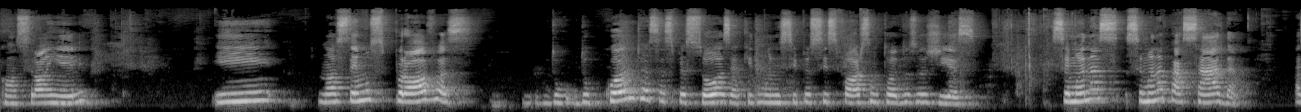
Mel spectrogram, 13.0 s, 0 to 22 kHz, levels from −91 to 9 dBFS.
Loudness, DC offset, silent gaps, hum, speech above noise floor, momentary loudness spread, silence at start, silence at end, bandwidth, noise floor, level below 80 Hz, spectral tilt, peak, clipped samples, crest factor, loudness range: -20 LUFS; under 0.1%; none; none; 38 dB; 16 LU; 0 s; 0 s; 17 kHz; -59 dBFS; -74 dBFS; -1 dB/octave; -4 dBFS; under 0.1%; 18 dB; 4 LU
